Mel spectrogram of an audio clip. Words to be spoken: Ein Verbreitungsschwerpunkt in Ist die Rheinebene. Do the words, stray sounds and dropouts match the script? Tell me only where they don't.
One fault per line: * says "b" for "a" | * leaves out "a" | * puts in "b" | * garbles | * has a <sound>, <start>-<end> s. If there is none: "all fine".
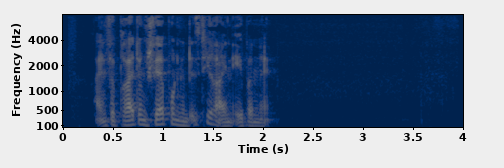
all fine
